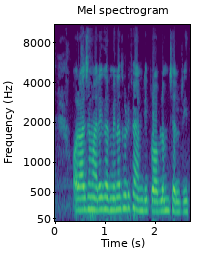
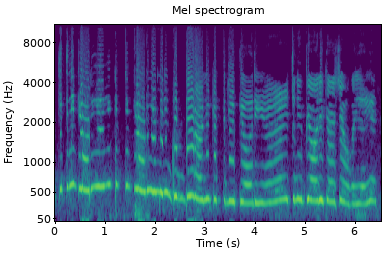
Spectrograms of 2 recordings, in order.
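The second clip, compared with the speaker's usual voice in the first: much higher, squeaky gushing coo; 10 semitones higher than usual. Real, not acted. Owner showing viewers her cute dog, squeaky gushing coo. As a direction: melt over how cute she is.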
